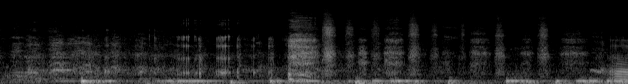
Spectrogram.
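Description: A man laughing breathily into a microphone, in short irregular breaths.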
